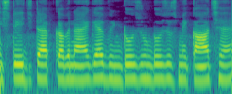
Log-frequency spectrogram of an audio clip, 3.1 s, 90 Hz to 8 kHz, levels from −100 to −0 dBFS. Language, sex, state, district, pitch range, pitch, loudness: Hindi, female, Maharashtra, Washim, 180-185 Hz, 185 Hz, -16 LUFS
